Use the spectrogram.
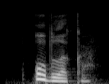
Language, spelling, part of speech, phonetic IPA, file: Russian, облако, noun, [ˈobɫəkə], Ru-облако.ogg
- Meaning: cloud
